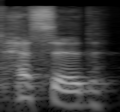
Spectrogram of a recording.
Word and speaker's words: hesed: In the Hebrew word, the word steadfast love is pronounced hesed, and it conveys this idea of loyal relational love.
